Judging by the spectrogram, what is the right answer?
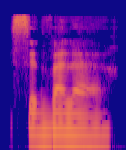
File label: "C’est de valeur.", Québécois French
